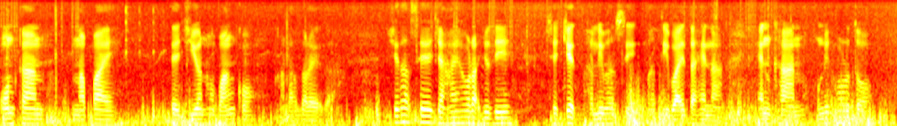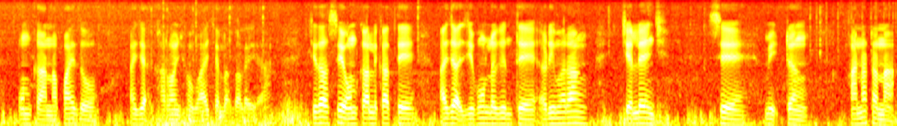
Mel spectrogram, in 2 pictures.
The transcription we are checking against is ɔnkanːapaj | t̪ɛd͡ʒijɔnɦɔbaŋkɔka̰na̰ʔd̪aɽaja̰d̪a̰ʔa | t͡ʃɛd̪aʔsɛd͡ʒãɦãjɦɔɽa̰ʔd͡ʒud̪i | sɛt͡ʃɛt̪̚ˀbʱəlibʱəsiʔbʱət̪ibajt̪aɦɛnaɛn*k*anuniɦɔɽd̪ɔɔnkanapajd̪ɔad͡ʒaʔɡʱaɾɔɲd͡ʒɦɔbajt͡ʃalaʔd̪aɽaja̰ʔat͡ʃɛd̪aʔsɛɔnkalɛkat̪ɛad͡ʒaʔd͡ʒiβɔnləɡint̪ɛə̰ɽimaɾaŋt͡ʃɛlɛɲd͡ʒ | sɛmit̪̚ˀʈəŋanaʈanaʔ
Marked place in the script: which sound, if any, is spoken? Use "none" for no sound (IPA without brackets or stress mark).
kʰ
